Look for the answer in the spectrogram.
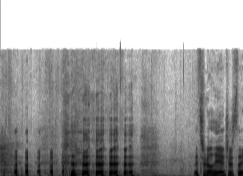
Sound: both laughing

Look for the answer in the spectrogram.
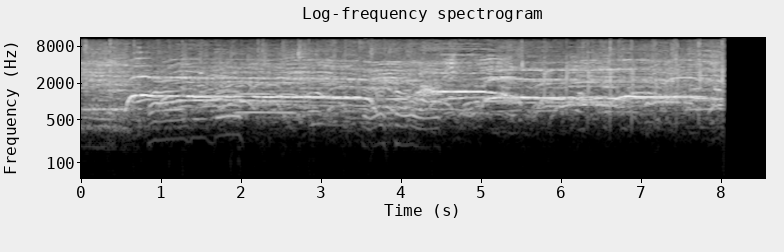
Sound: audience cheering

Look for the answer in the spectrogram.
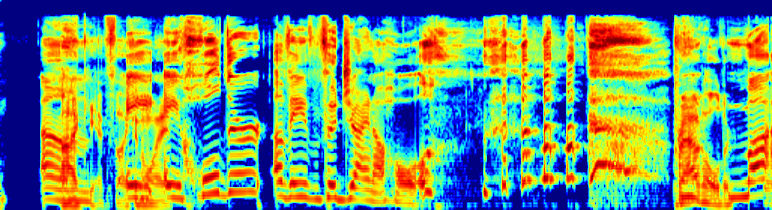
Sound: laughs

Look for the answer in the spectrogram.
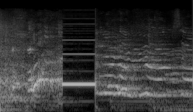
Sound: yelling

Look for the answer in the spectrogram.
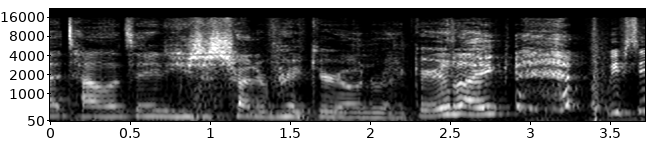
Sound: chuckles

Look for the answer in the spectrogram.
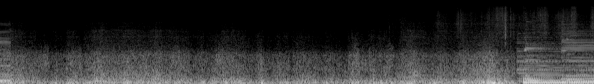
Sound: sound of the wind

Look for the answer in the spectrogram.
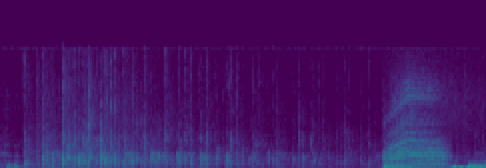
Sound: applause

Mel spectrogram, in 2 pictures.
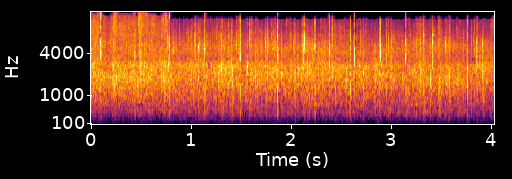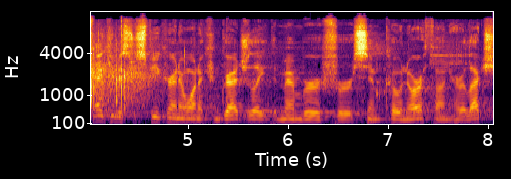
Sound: applause

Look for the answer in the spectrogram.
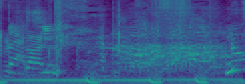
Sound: laughter

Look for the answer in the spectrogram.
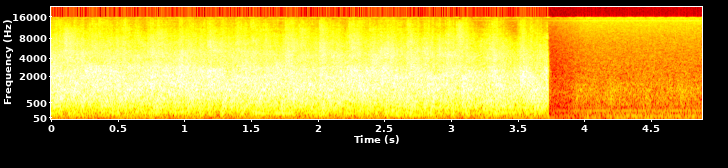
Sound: audience applauding

